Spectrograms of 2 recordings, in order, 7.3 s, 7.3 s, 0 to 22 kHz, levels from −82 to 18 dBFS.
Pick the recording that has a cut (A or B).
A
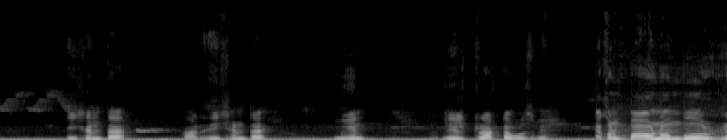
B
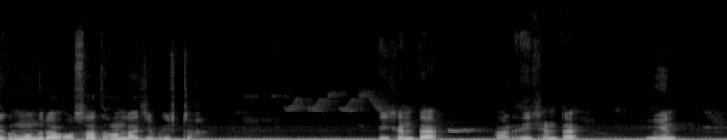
A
